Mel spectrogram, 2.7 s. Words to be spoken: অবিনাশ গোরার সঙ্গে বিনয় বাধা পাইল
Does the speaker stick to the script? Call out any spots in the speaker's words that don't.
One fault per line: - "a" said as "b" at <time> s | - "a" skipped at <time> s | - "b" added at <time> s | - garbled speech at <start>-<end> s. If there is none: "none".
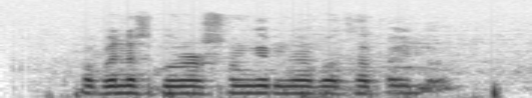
none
